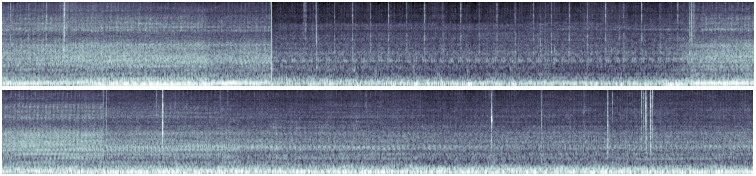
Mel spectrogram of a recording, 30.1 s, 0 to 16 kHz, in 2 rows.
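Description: A 2002 Ford F-250 Super Duty pickup running on a test drive: steady engine and road rumble whose pitch shifts now and then, with a few light clicks scattered through.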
